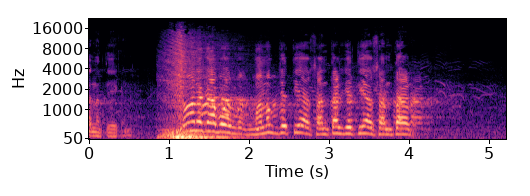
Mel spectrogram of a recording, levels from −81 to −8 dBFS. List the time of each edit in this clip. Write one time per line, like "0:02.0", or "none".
0:01.2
